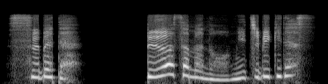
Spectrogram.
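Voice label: Vox Victory, Japanese; Frey; kingsraid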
